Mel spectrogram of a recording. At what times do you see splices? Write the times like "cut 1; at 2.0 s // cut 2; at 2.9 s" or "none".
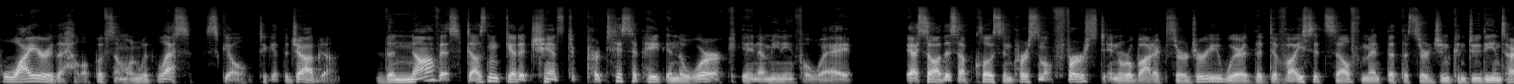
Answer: cut 1; at 3.3 s // cut 2; at 4.6 s // cut 3; at 8.5 s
